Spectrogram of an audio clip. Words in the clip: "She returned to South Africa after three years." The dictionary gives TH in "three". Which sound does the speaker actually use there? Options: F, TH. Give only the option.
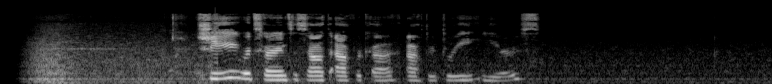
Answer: TH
